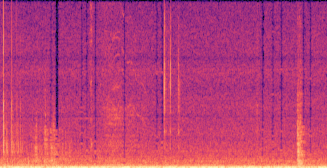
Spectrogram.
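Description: A few faint, light clicks and taps of the perforated metal cover being handled and fitted back onto the receiver chassis, over a steady low hum.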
